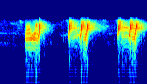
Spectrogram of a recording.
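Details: A common quail gives three short phrases, each a rapid pair or trio of bright, slightly rasping notes, with a second of quiet between them.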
